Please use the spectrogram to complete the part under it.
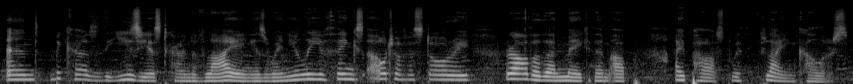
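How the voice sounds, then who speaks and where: A woman's voice: fairly low pitch, lively intonation, measured pace, darkish tone. A woman reading a first-person novel as an audiobook narrator.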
